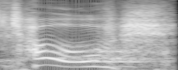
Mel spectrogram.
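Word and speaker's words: tov (טוב): T-O, like we would say T-O-B, so it looks like tob. But it's pronounced tov.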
